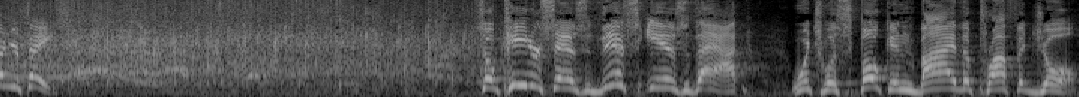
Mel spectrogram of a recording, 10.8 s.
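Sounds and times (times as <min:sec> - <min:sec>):
audience clapping: 0:00.0 - 0:05.4
speech: 0:00.2 - 0:00.8, 0:04.8 - 0:10.7.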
